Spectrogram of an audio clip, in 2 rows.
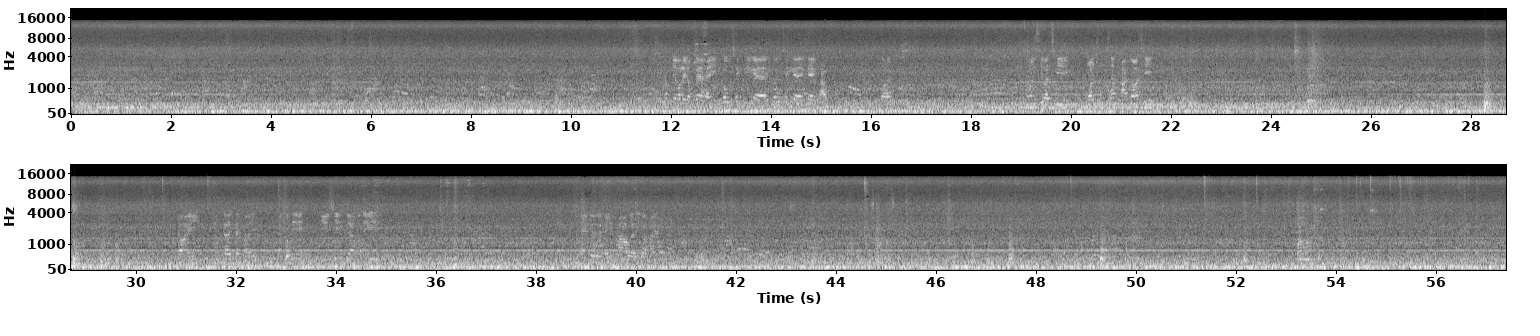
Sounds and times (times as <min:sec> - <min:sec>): Speech: 0:05.2 - 0:16.8, 0:18.3 - 0:22.2, 0:30.8 - 0:43.8.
